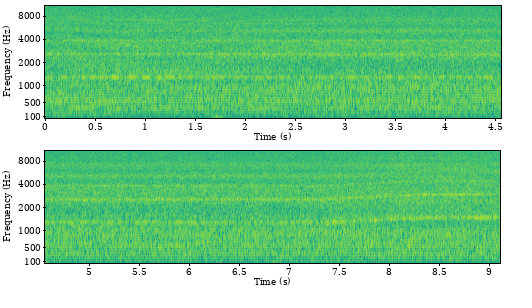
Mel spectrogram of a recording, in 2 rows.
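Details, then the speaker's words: Dell PowerEdge 2950 II server in a room of about 20–25 degrees: a loud, even fan rush that rises in pitch as the cooling fans ramp up after a hard drive is pulled. "so if you if i take this hard drive off of the uh button here you'll hear it ramp up"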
